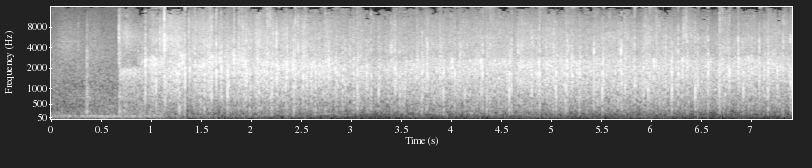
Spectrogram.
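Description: A brass ensemble's last low held chord dies away, then audience applause breaks out under a second in and carries on steadily.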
